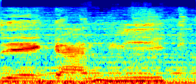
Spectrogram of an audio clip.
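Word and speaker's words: Zeigarnik: But I I had problem you know pronouncing that but it's pronounced zanic he ke named after a psychologist named bloomer zanic who discovered something fascinating in the 1920s.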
